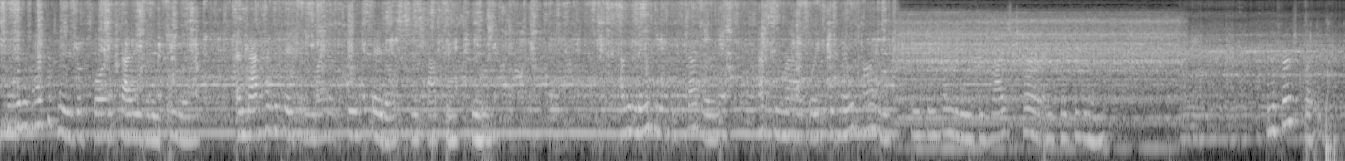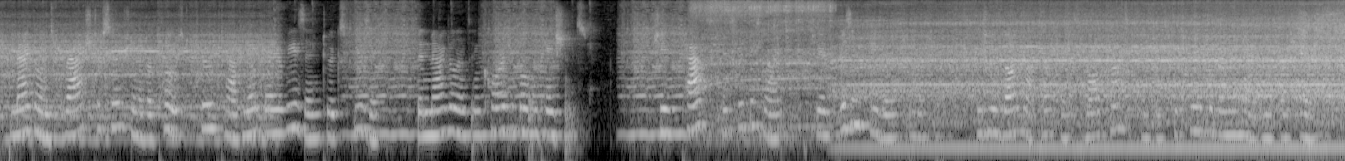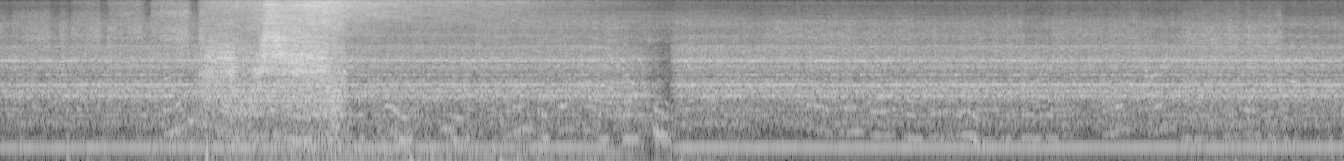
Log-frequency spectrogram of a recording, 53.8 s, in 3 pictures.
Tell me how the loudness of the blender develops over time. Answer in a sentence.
The volume of the blender goes down, then up.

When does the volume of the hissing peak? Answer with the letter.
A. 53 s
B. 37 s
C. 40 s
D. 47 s
C.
